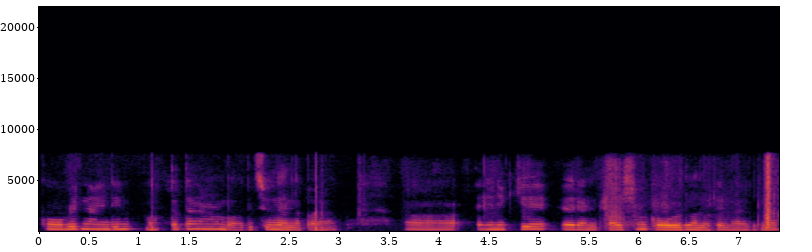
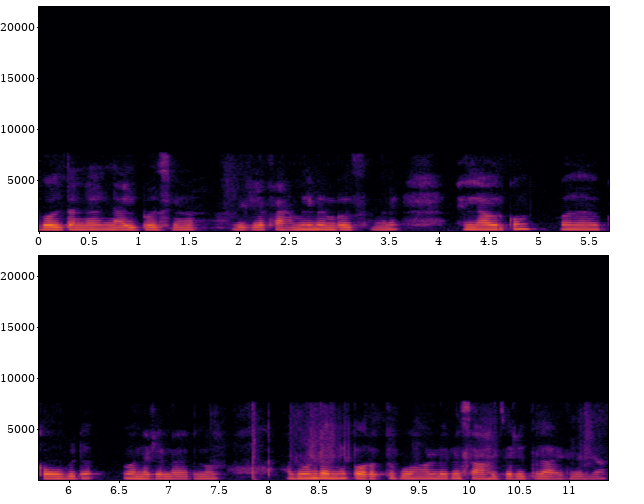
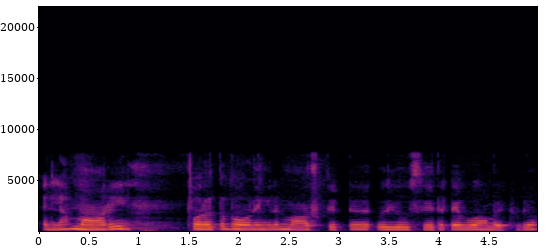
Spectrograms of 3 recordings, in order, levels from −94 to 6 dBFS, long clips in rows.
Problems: low volume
